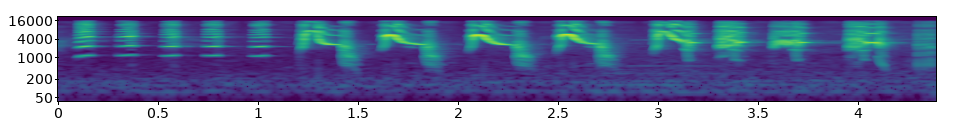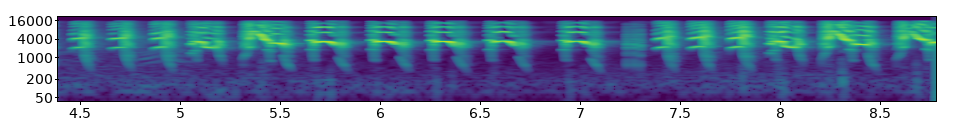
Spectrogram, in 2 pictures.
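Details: Nias hill myna singing continuously, starting with five clear evenly spaced pipes, then a long rapid stream of loud whistled sweeps and repeated squawky notes.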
